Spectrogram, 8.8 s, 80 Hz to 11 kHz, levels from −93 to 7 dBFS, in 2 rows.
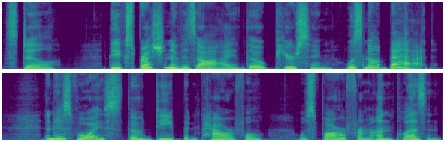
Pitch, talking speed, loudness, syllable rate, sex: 195 Hz, 150 wpm, -20 LUFS, 4.2 syllables/s, female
